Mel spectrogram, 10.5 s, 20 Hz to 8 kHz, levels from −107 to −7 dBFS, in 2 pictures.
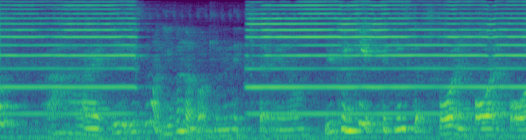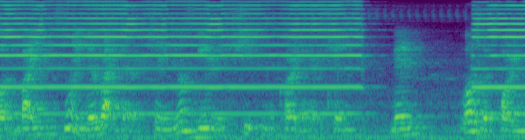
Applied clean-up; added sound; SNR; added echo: none; Trumpet; -1 dB; reverberation time 0.7 s.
